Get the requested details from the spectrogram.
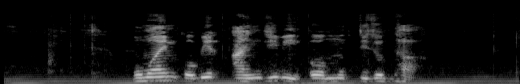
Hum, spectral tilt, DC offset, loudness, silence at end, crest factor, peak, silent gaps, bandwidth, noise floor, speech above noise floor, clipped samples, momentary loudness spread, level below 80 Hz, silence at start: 50 Hz at -45 dBFS; -4 dB/octave; under 0.1%; -23 LUFS; 0.7 s; 20 dB; -6 dBFS; none; 11.5 kHz; -49 dBFS; 26 dB; under 0.1%; 24 LU; -46 dBFS; 0.1 s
